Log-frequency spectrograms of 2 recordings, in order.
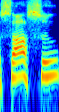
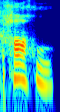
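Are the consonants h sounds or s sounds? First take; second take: s sounds; h sounds. First: Both consonants are s sounds. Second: Both consonants are h sounds.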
